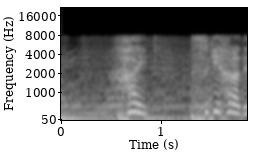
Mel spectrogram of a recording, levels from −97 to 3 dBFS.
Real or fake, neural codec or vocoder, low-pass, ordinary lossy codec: fake; codec, 16 kHz, 16 kbps, FunCodec, trained on Chinese and English, 50 frames a second; none; none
